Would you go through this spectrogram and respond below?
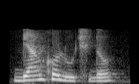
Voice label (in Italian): "bianco lucido", italian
